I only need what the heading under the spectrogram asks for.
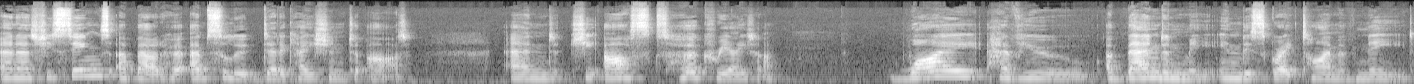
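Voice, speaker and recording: In an Australian accent, a woman speaks very slowly with a bright, sharp tone and fairly even intonation. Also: medium pitch for a woman. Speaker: opera singer, music professor. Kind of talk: interview answer. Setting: recorded at a university.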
